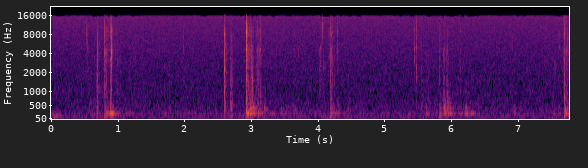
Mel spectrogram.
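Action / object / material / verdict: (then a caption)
scrape / bar of soap / soap / none. A hand-sized, solid green-and-white bar of soap is held in the hand and shaved with a utility knife blade. Irregular sharp scraping cuts and clicks ring out over a quiet background, with a faint low hum near 200 Hz between strokes.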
